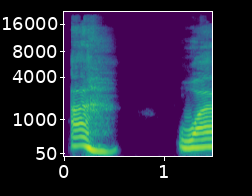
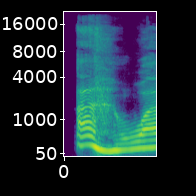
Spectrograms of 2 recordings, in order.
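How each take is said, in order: First: আহওয়া broken by a pause after আহ; split syllables. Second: আহওয়া in one go, last vowel held long; joined word. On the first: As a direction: say আহ, wait, then a long ওয়া. Teacher splits word in two. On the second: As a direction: run আহওয়া together into a drawn-out ending. Teacher recites word joined. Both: Shown as a demonstration.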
